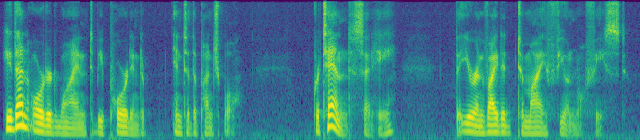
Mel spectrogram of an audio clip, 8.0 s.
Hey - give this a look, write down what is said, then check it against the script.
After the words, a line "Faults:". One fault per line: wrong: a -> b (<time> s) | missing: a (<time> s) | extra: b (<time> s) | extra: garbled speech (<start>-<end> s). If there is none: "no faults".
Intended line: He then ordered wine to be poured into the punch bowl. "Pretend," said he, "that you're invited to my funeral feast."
He then ordered wine to be poured into into the punch bowl. "Pretend," said he, "that you're invited to my funeral feast."
Faults:
extra: into (2.1 s)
